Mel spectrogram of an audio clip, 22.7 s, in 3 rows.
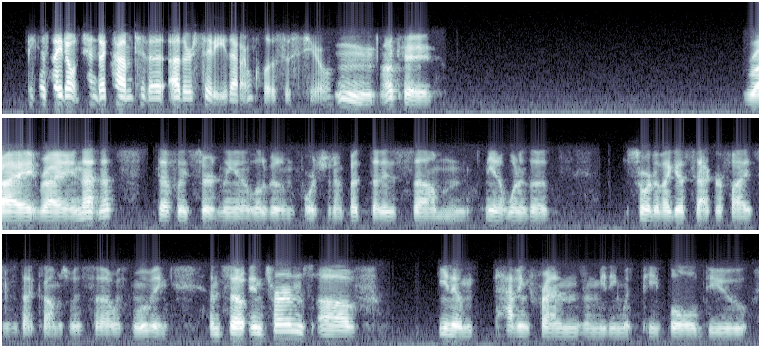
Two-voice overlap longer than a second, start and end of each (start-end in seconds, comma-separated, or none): none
